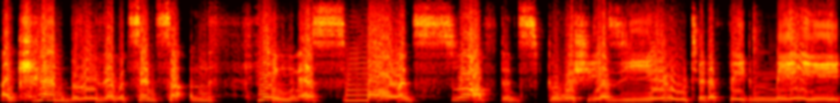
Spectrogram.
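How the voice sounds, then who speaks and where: A put-on character voice at a middle pitch, very slow in pace, with hardly any pauses. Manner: mocking, disdainful.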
